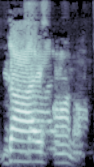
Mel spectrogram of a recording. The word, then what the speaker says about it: Guyana: She's telling us how to pronounce it, or telling me how to pronounce it. It's Guyana.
